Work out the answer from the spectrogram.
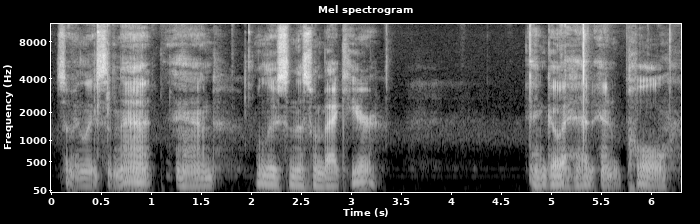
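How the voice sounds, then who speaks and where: A man with a cold, hoarse as he walks through a repair step by step in a casual, halting way with many fillers and restarts. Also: lowish voice, slight background noise. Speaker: paintball marker technician. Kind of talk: hands-on repair tutorial.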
